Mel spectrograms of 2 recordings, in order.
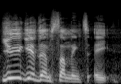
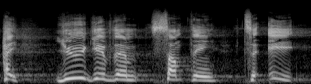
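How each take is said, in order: First: It sounds frustrated and rude. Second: It sounds warm and encouraging.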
